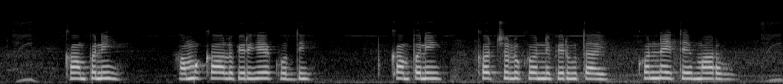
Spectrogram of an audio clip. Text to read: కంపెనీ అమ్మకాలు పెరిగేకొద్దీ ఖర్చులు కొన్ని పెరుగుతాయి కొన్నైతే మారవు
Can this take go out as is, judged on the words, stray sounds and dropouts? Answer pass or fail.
fail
